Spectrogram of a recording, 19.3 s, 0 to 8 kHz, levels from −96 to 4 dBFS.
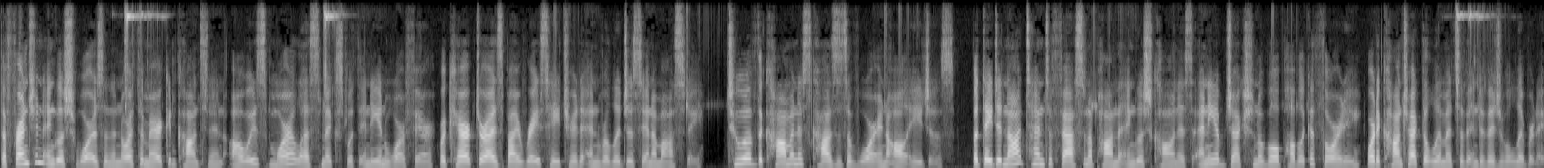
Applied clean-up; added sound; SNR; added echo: none; Chink, clink; 17 dB; none.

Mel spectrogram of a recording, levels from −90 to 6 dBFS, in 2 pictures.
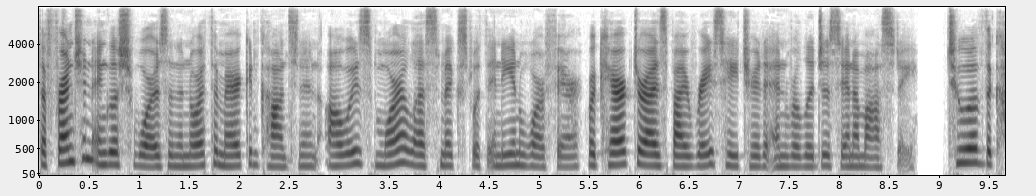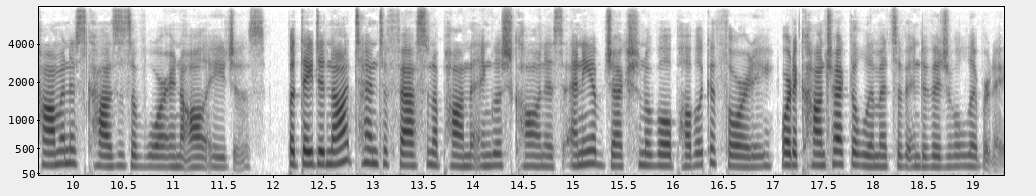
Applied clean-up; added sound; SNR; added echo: none; none; none; none.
